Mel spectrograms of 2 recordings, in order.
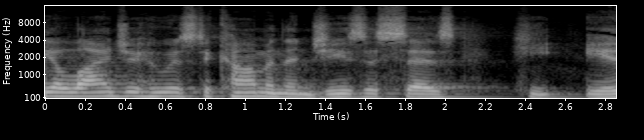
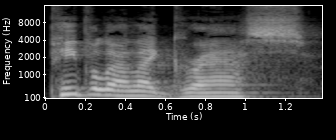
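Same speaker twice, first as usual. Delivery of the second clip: slow, solemn closing reading; scripture reading; slower than usual. Acted. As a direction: draw out the last line as a promise.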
